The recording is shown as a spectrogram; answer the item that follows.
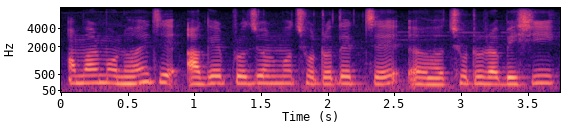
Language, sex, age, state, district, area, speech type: Bengali, female, 18-30, West Bengal, Malda, rural, spontaneous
